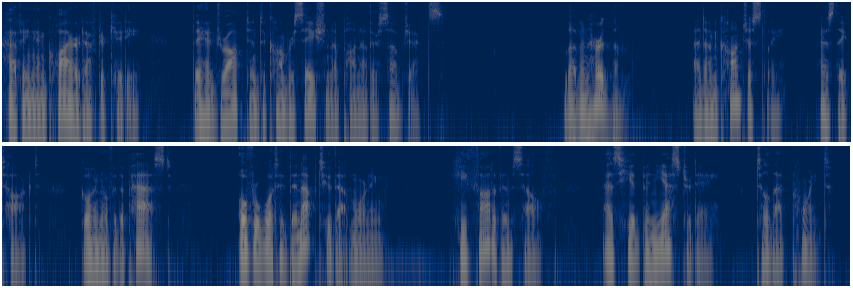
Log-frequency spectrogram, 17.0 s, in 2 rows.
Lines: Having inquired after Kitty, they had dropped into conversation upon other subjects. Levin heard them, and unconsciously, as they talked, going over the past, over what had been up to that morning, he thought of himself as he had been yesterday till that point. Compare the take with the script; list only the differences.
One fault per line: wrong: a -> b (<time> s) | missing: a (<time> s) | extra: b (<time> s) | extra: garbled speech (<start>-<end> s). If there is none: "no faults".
no faults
